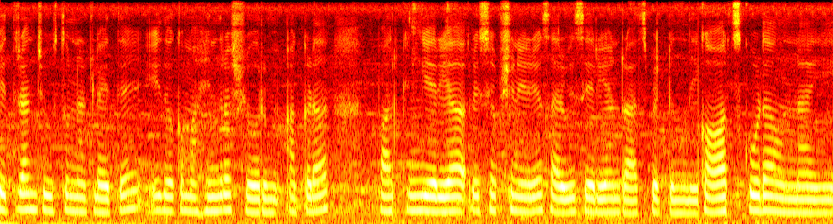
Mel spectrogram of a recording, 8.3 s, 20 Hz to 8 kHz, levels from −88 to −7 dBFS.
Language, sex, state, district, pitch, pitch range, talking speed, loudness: Telugu, female, Andhra Pradesh, Visakhapatnam, 190 Hz, 180-200 Hz, 160 wpm, -14 LUFS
